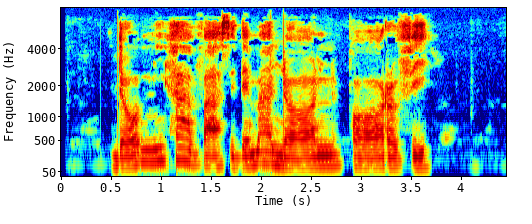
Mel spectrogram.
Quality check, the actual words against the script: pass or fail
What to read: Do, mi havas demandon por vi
pass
